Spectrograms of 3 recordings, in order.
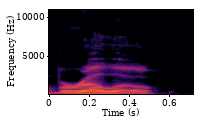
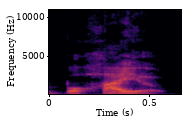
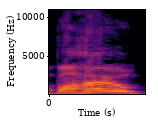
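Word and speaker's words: Borralho: just not uh uh kyle barello or bohayo pardon me uh versus armin petrosian i always gotta remember that's how it's pronounced uh bahayo came through with flying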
